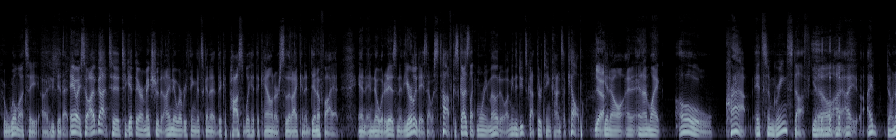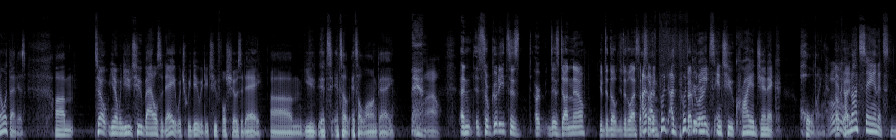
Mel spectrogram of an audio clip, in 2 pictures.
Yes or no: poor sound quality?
no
